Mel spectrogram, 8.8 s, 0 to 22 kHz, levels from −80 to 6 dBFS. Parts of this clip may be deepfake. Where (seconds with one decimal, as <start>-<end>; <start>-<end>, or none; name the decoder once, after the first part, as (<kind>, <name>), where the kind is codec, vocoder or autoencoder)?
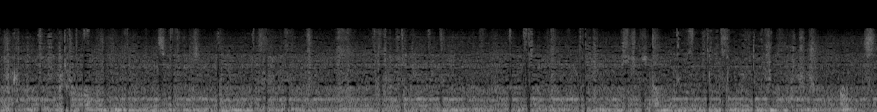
0.0-6.7 (autoencoder, DAC-VAE); 7.7-8.8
